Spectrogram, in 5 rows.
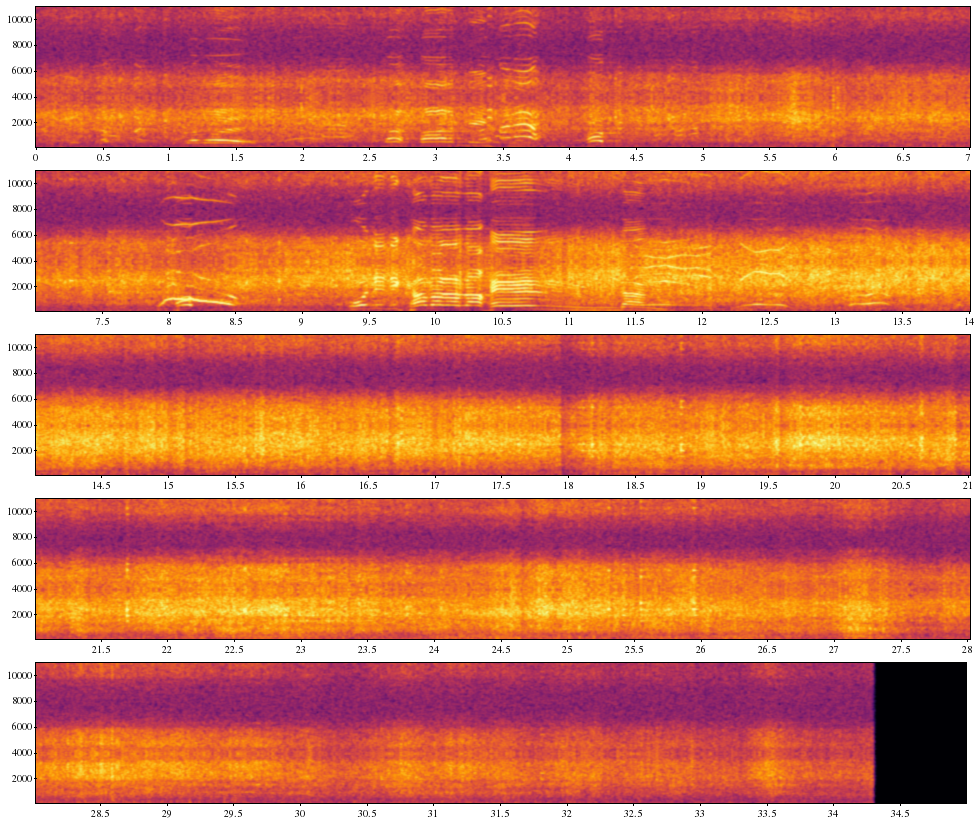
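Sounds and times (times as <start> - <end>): skis scraping over snow: 8.6 - 31.9.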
